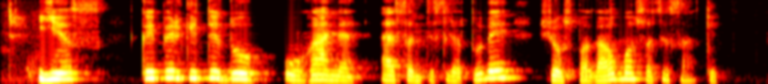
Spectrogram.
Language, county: Lithuanian, Šiauliai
